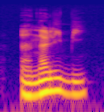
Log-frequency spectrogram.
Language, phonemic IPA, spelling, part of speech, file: French, /a.li.bi/, alibi, noun, Fr-alibi.ogg
- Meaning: alibi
